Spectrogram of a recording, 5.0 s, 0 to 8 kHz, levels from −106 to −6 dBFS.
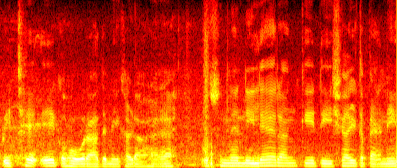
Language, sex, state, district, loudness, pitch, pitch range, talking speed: Hindi, male, Punjab, Fazilka, -15 LUFS, 120 Hz, 110-125 Hz, 155 wpm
